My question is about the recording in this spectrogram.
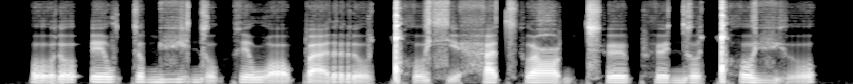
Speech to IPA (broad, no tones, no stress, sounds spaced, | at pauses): o̰ ɾ o̰ ʔ ɪ w t ʊ b vʲ ø d o̰ k ɪ w ɔ̰ p a̰ r o̰ ǃʰ o̰ sʲ a̰ h a t͡sʼ ʊ ʕ o̰ b t͡sʼ ø pʰ ʏ d ʊ ǃʰ o vʲ o̰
